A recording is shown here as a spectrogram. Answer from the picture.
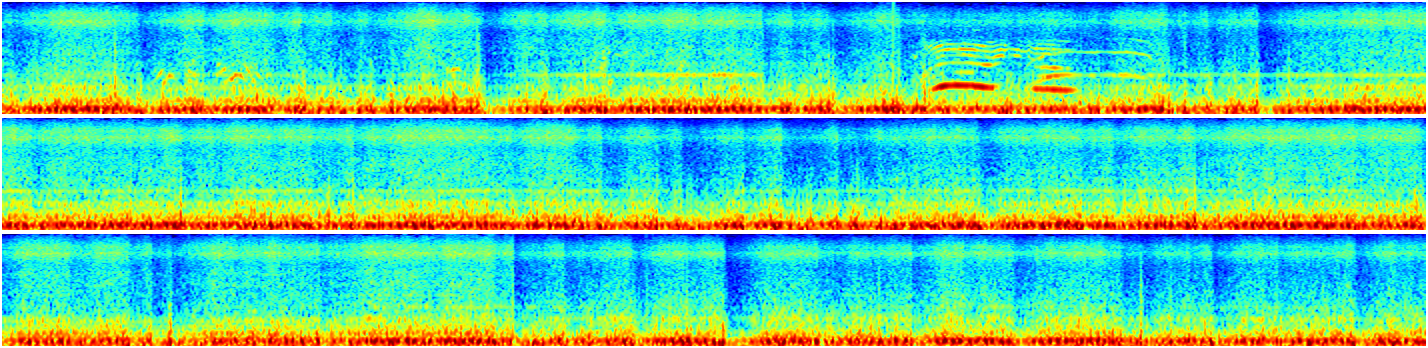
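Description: Tow boat's engine droning steadily at speed while pulling a water skier, with the rush of water and wind past the boat.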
